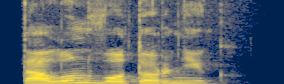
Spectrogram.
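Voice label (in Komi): "талун воторник", Komi, female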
